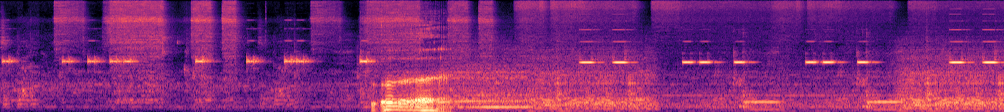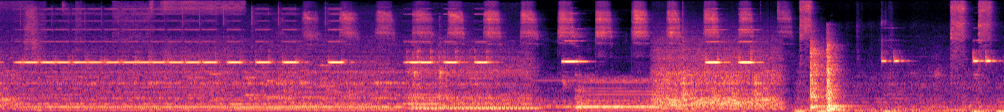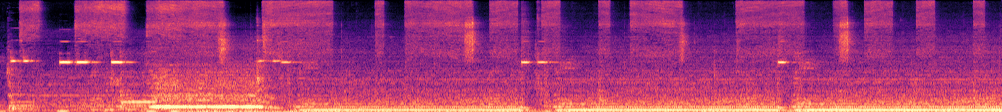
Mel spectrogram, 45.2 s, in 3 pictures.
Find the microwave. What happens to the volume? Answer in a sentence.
The volume of the microwave goes up, then down.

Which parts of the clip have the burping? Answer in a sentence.
You can hear the burping from 5.5 to 6.8 s.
